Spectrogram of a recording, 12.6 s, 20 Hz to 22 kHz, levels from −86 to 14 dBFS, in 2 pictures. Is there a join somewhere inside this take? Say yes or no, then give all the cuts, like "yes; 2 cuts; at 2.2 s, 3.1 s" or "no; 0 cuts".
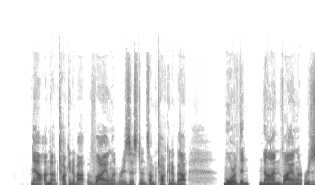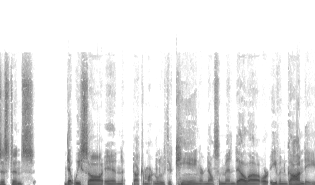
no; 0 cuts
